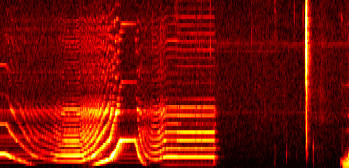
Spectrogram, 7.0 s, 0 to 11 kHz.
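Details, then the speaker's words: Atari 5200 four-port console after repair of its audio circuit: clean sweeping test tones and steady notes with no buzz, hiss or crackle; sound output now working normally. "I would call that a successful test it would look like we have audio working"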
